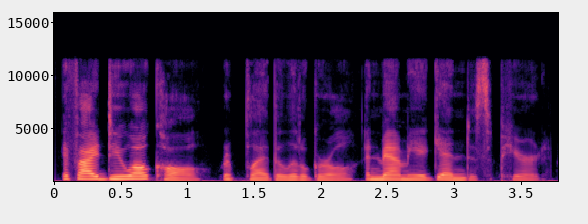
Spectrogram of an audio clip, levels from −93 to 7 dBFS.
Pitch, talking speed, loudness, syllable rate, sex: 200 Hz, 205 wpm, -20 LUFS, 5.8 syllables/s, female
